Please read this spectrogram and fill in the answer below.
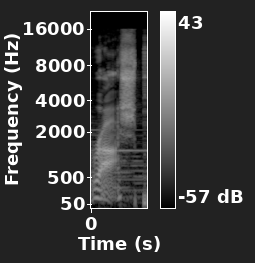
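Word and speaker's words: Raasch: This music is by our wonderful friend, Amy Roche.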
